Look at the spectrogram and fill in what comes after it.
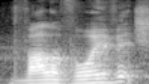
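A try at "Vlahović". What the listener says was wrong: Valavojevic. Lad, where are all those syllables on this? Vlahovic.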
